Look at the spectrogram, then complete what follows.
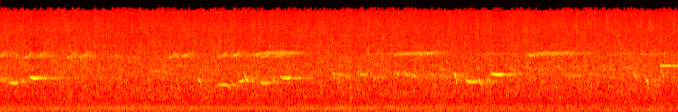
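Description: Songbirds chirping and whistling in short, scattered calls over a steady soft hiss.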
